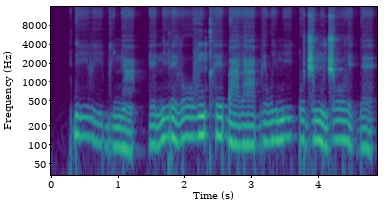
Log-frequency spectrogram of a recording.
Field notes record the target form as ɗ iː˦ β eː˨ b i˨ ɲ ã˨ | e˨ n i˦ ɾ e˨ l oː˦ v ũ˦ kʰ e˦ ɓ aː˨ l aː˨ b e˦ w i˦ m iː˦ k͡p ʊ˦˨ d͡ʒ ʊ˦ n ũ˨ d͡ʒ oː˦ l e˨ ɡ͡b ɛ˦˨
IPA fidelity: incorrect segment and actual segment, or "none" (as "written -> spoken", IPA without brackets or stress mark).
eː˨ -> iː˨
